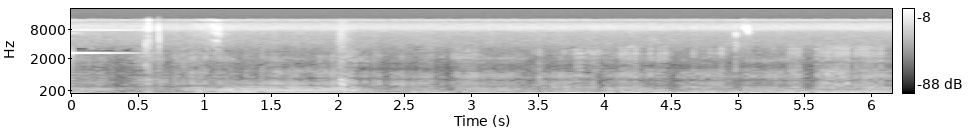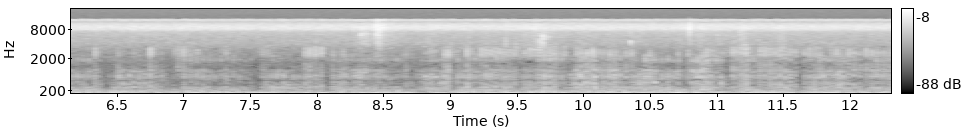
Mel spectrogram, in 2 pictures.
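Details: Low, deep purr from Joanna, a nursing mother cat who softened toward a foster ginger kitten; a dense, steady rumble throughout with light rhythmic pulsing and a few faint clicks.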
